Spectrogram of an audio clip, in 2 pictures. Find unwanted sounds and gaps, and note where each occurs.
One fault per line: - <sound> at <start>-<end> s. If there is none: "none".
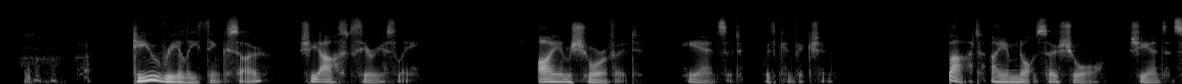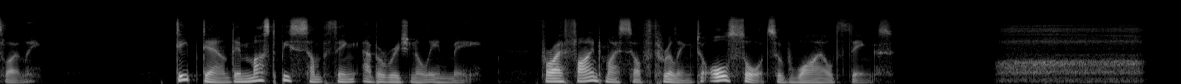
- laugh at 0.2-0.9 s
- breath at 21.8-23.3 s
